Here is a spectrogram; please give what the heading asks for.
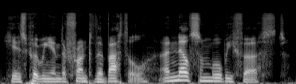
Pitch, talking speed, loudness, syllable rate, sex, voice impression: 135 Hz, 305 wpm, -19 LUFS, 6.2 syllables/s, male, masculine, very adult-like, slightly thick, sincere, slightly calm, slightly unique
